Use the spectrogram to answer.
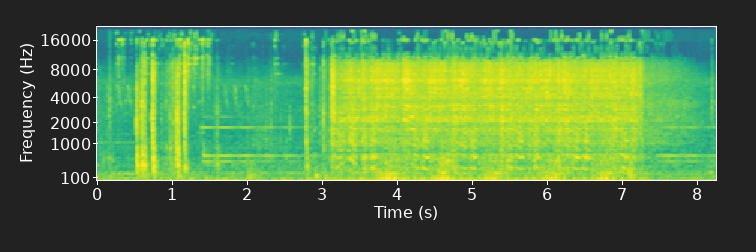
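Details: BMW E90 with N55 engine: starter cranks steadily about four seconds but the engine never fires, crank but no start.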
